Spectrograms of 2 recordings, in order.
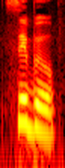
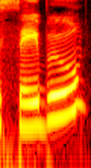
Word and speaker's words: Cebu: So, I say Cu. Cebu. And I know some people say Sabu, but usually it's either Cu or Sebu.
